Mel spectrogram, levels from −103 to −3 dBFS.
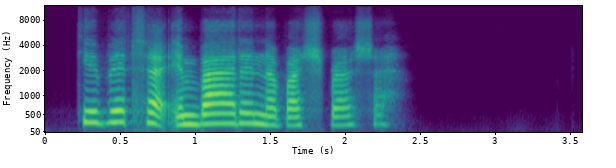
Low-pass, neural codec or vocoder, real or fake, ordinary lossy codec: none; codec, 24 kHz, 0.5 kbps, DualCodec; fake; none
